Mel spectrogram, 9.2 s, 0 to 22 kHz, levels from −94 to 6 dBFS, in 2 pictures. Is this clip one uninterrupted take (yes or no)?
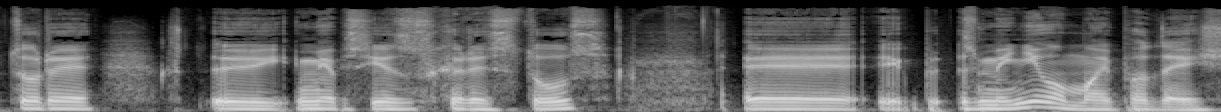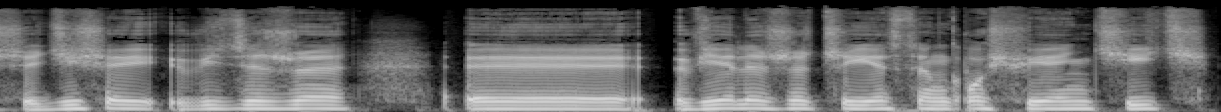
no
